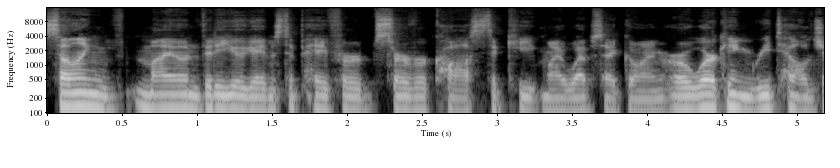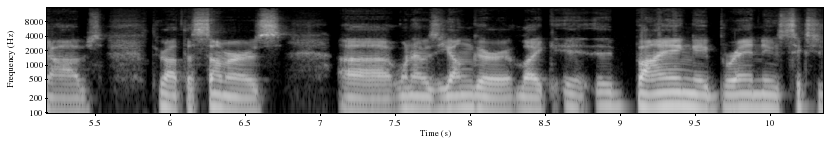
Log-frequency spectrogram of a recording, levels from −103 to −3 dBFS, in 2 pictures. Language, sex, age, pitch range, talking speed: English, male, 30-49, 105-130 Hz, 205 wpm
